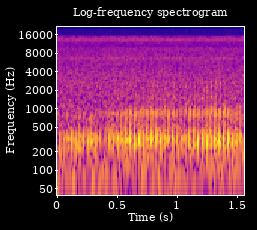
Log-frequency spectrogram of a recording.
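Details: Low, rumbling purr from a house cat, a continuous rapid throbbing with regular pulses, soft and close, with no other clear sounds over it.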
